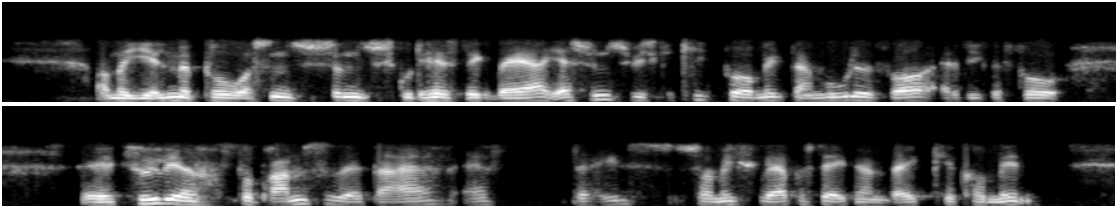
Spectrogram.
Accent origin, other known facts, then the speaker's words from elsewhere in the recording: Svendborg, Region of Southern Denmark, Denmark; Jeg er fra Svendborg.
